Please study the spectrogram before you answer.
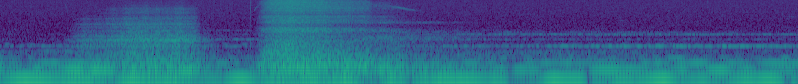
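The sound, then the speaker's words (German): Deep, deliberate breathing during a guided mindfulness exercise: one long airy inhale, then a longer exhale, both soft and faint over a quiet sustained musical drone. “Atme bewusst tief ein und aus.”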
